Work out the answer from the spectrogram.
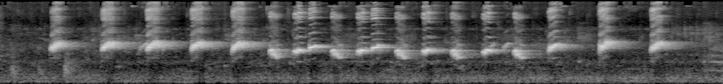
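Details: Trucukan (yellow-vented bulbul) singing a full, phrase-rich master song for training birds: a fast string of about seventeen clear whistled notes, high bright ones alternating mid-run with lower, quicker slurred notes, then returning to the high ones.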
